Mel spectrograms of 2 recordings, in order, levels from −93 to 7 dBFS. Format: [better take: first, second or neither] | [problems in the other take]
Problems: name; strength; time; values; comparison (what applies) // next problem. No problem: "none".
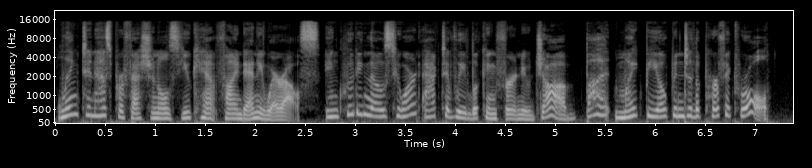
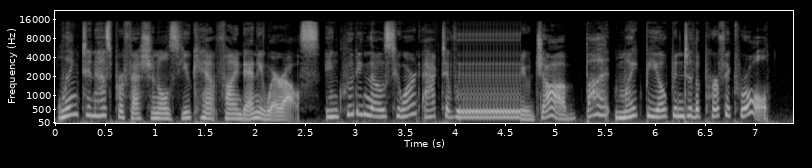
first | audio freezing; at 4 s for 0.5 s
